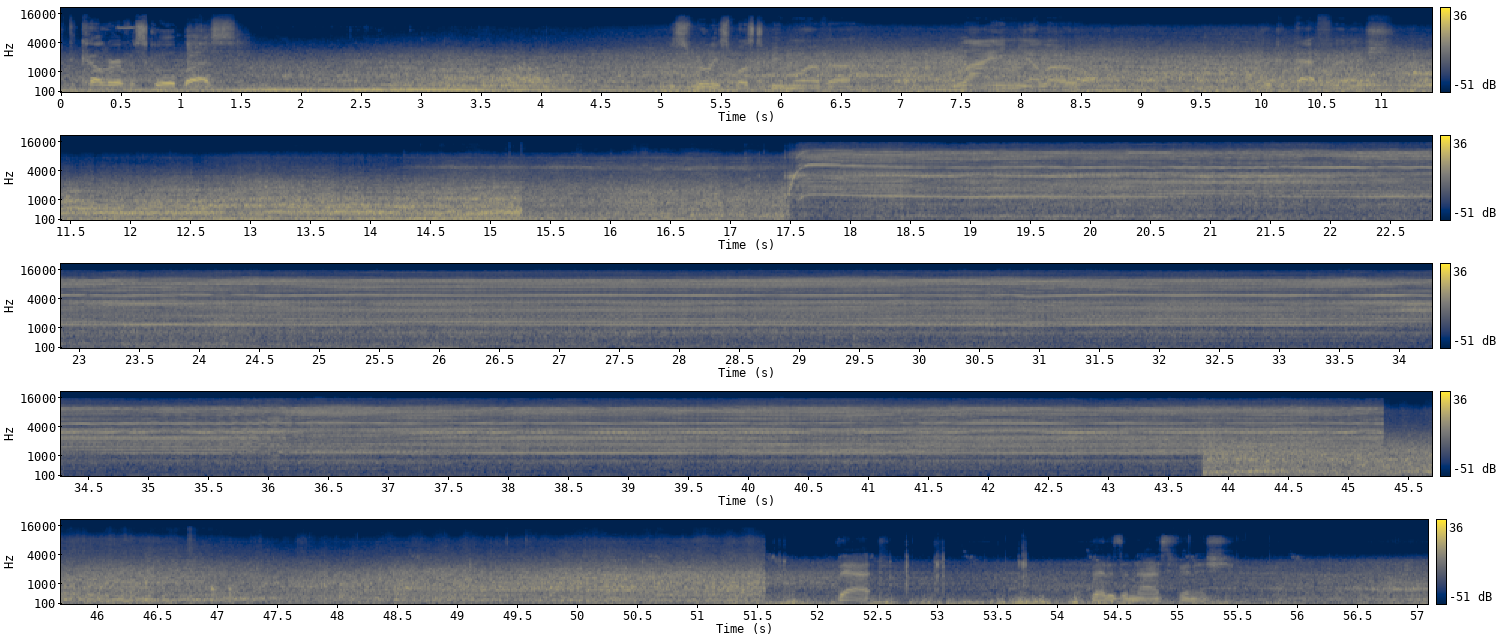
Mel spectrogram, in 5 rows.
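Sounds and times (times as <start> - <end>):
electric polisher whining: 13.4 - 45.4.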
